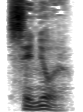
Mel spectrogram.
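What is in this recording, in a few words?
"senor" Spanish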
